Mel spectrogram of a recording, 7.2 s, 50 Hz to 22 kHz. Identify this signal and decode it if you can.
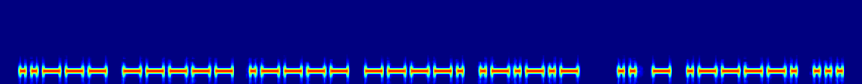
Morse code, heard as a keyed tone, about 25 wpm, 600 Hz. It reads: 2019. IT'S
